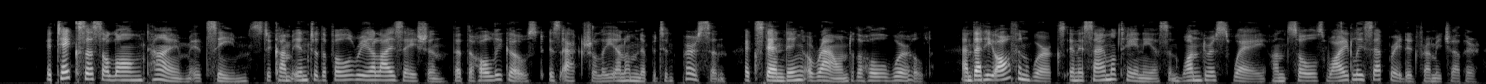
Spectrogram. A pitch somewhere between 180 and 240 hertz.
Yes: medium, 185 Hz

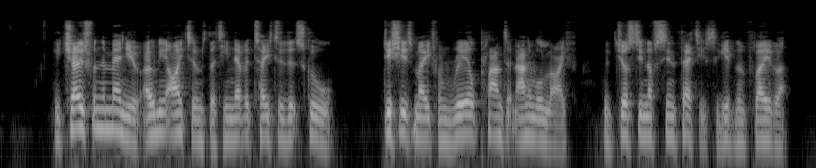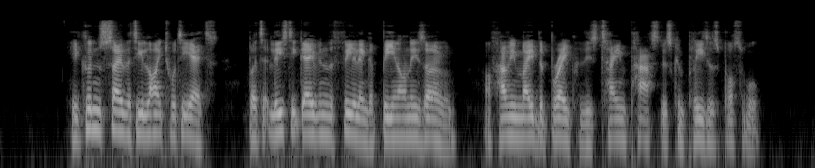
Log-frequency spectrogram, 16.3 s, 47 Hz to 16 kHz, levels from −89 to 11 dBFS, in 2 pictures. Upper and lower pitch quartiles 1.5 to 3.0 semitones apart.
Yes: average, 2.7 semitones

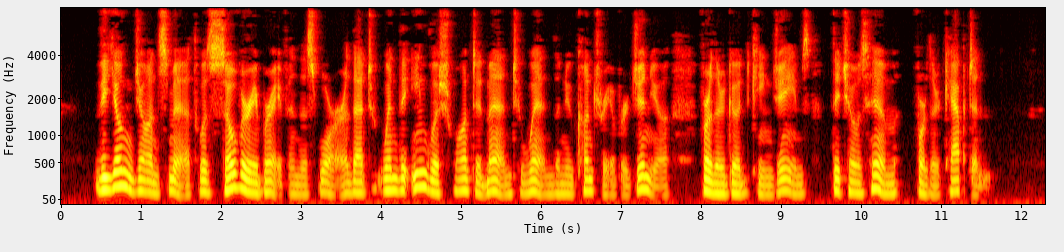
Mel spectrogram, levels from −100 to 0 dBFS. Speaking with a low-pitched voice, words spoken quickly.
No: low, 120 Hz; average, 170 wpm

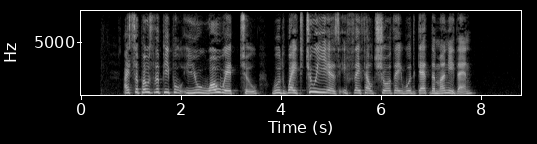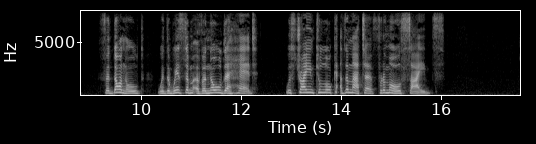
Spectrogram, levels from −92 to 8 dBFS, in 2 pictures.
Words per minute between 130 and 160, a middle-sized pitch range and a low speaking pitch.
No: average, 140 wpm; average, 3.7 semitones; high, 225 Hz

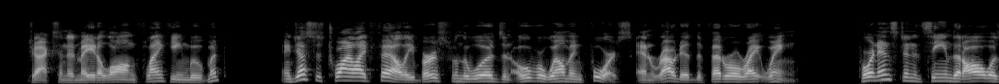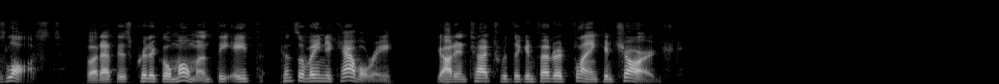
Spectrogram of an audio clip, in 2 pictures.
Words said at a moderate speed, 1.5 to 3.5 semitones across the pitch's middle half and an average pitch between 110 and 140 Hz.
No: average, 160 wpm; average, 4.2 semitones; low, 135 Hz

